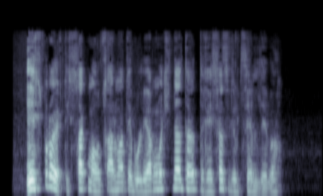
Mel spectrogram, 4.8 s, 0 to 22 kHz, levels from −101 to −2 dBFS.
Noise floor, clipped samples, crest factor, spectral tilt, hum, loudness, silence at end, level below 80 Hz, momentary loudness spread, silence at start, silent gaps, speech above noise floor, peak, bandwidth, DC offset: -80 dBFS; under 0.1%; 22 dB; -6 dB/octave; none; -25 LUFS; 0.65 s; -66 dBFS; 15 LU; 0.4 s; none; 55 dB; -4 dBFS; 11.5 kHz; under 0.1%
